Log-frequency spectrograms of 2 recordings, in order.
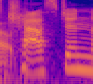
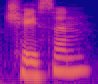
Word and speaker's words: Chasten: You guys, this week, this month, I'm all about Chasten Buttigieg's Twitter. Okay. – Oh, wow. – Like, I've gone on that. – It has been. – I have also. – So his name is Chasten, not Chasen? – No, that was.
